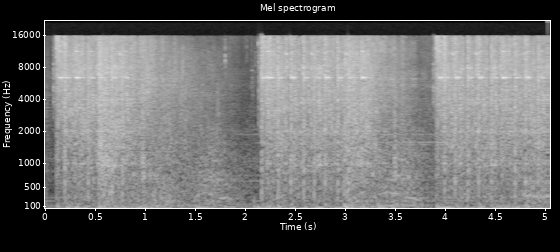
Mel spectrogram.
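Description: Video game gunfire, dense rapid automatic bursts of shots blending into a loud continuous roar, broken by two short pauses, close and heavy, with no talk.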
